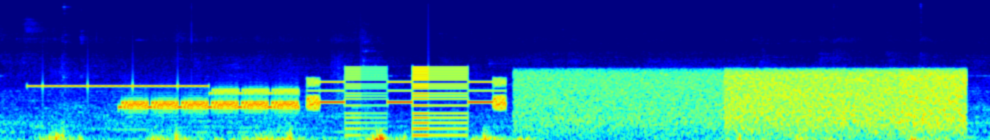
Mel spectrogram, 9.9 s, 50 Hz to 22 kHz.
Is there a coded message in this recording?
Yes: dial-up modem handshake (V.34 or later) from 0.3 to 9.7 s, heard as a whistle, warbles, then hiss, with the noise of a crowd indoors.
